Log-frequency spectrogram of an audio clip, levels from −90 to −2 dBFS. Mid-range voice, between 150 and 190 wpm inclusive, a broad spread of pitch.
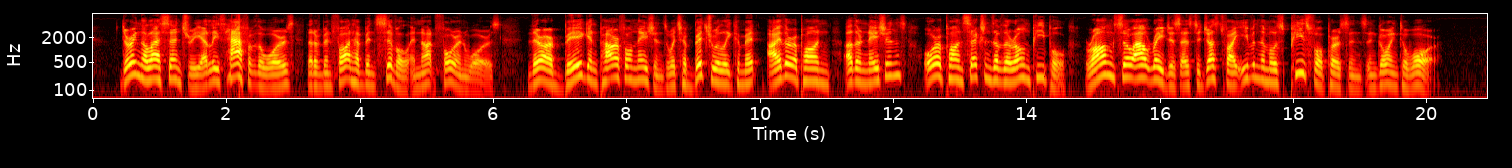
Yes: medium, 165 Hz; average, 160 wpm; wide, 6.4 semitones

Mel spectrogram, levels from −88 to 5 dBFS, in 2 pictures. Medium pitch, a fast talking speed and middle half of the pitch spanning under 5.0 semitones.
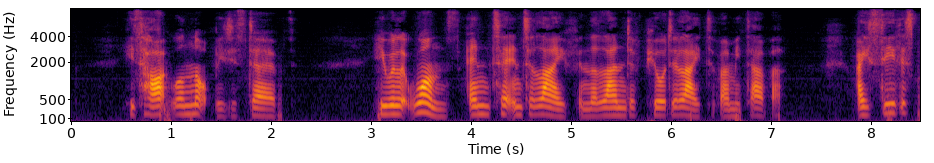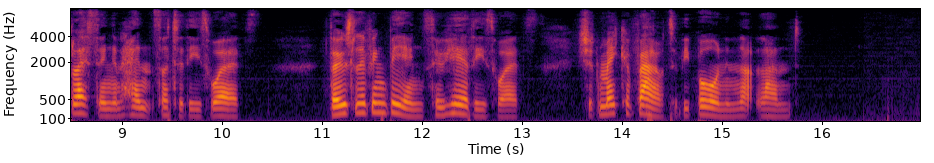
No: medium, 155 Hz; average, 165 wpm; average, 4.1 semitones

